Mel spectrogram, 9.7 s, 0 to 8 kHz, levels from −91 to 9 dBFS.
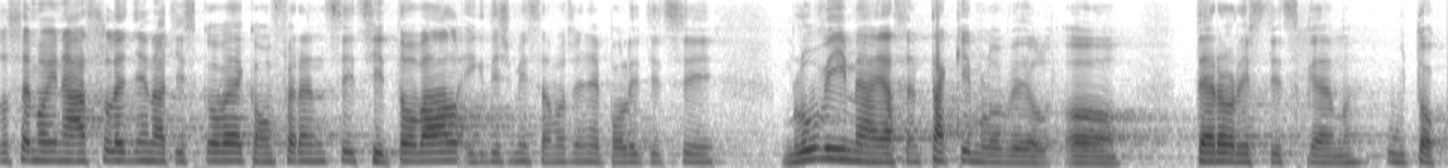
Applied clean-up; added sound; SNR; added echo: none; none; none; none.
